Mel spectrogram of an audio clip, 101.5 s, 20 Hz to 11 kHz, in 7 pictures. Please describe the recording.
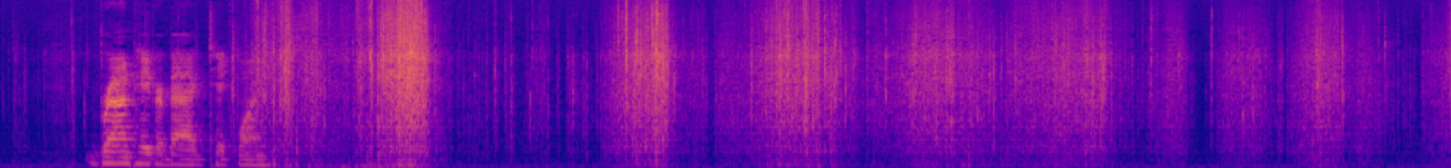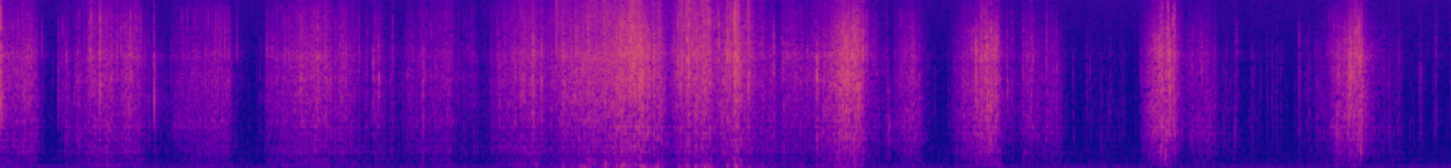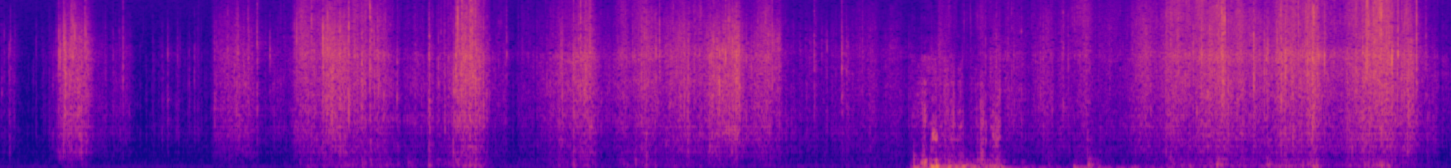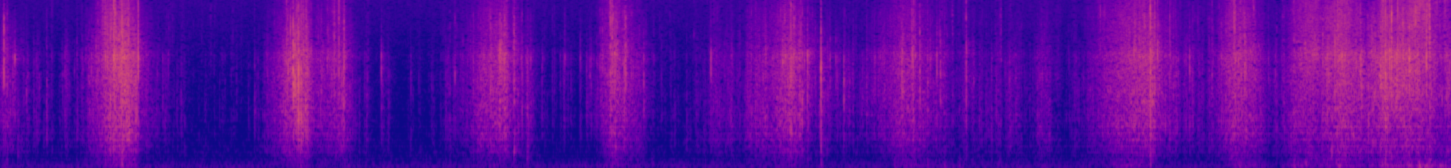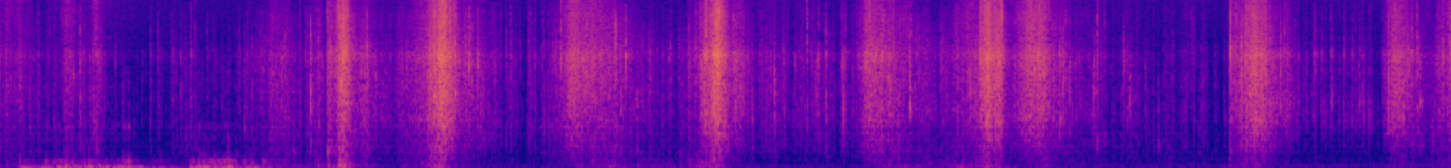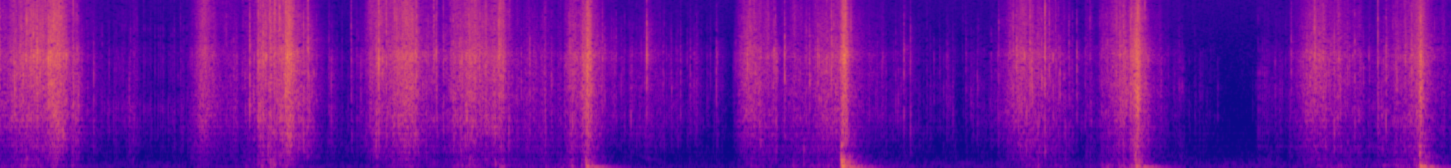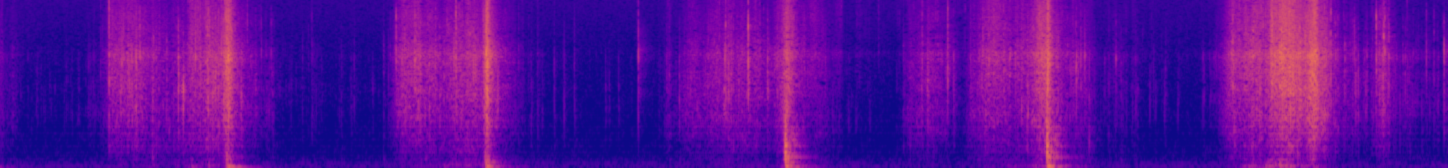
Brown paper bag crumpling, rumpling, wrapping. Recorded with Rode mic on Zoom H4N.
bag, crumple, paper, paperbag, wrap, wrapping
